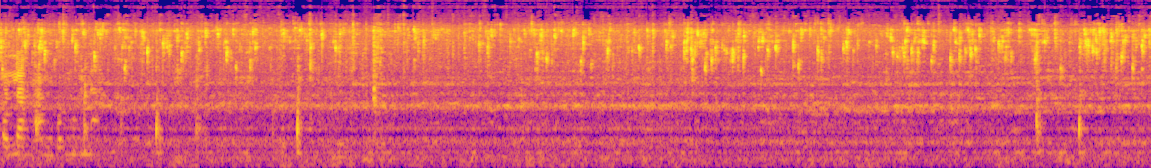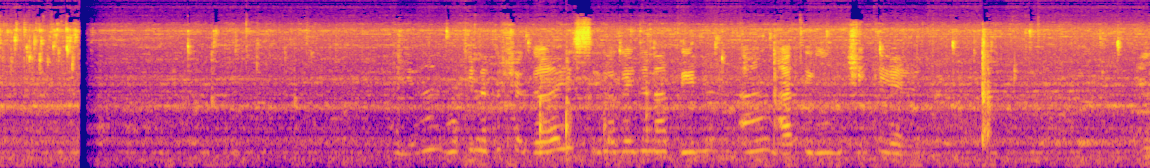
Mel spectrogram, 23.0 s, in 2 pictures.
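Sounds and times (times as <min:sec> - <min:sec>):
garlic and onion sizzling in oil: 0:00.0 - 0:12.8.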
